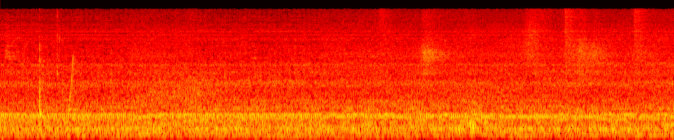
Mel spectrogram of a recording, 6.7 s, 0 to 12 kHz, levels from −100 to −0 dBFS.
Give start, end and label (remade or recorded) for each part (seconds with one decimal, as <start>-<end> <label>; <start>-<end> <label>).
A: 0.0-1.3 recorded; 1.3-1.9 remade; 1.9-3.2 recorded; 3.2-6.7 remade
